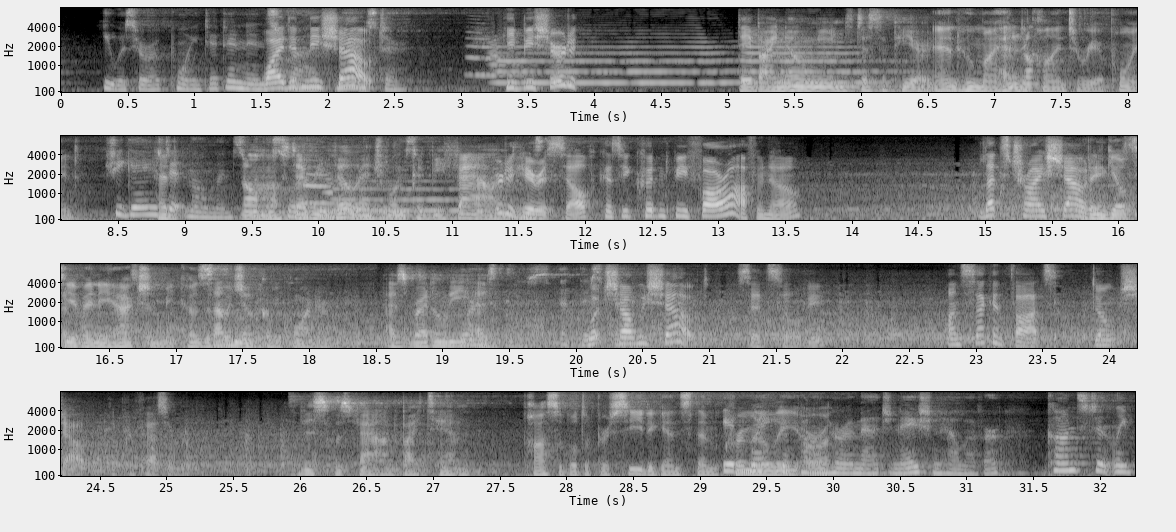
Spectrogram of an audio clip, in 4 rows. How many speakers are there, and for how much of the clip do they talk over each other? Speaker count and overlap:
four, about 26%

